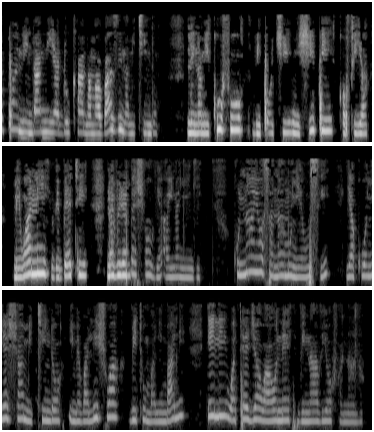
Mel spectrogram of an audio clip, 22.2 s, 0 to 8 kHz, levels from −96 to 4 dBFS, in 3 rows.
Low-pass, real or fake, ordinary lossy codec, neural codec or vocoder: 7.2 kHz; real; MP3, 24 kbps; none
